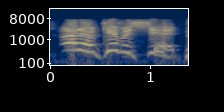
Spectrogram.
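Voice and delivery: high-pitched dismissive yell; exasperated shout. Acted. Player whose throwaway character is being rescued, exasperated shout. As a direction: burst out that it doesn't matter. Acted indifference to the character's death.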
